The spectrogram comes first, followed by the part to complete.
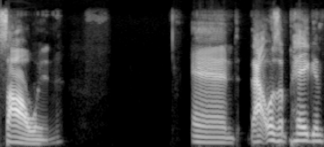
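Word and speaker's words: Samhain: it sounds it's pronounced sawin it's spelled s a m h a i n so it's spelled like Sam Hayne but it's pronounced sawin and that was a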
